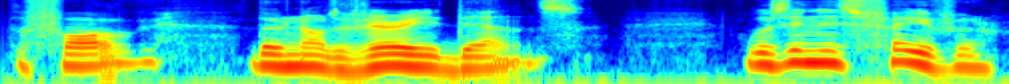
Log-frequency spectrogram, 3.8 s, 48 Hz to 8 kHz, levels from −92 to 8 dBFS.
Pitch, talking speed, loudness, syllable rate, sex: 150 Hz, 160 wpm, -15 LUFS, 4.7 syllables/s, male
